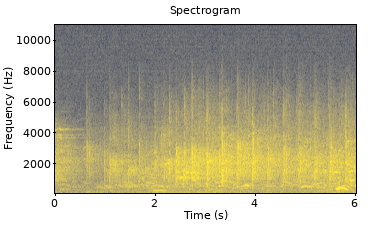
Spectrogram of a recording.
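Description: A crowd cheers and claps in a large echoing gym.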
